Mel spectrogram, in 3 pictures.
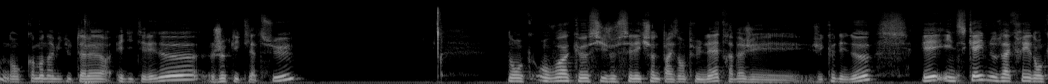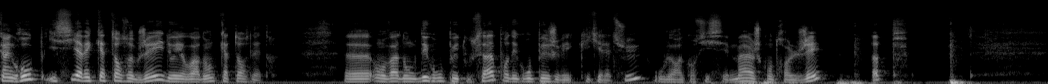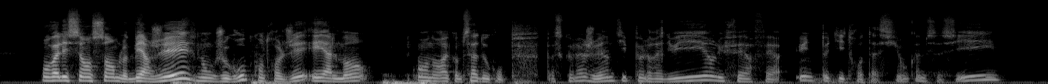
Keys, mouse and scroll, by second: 0.8 click, 2.7 click, 4.3 click, 5.7 click, 6.4 click, 8.2 click, 9.0 click, 9.8 click, 13.3 click, 18.9 ctrl+shift+g, 20.0 Caps_Lock, 20.5 click, 23.5 ctrl+g, 24.0-25.0 ctrl+drag, 24.9 ctrl+g, 25.9 click, 27.1-28.1 drag, 28.5 click, 30.0-30.8 drag, 30.9 click.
